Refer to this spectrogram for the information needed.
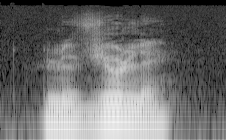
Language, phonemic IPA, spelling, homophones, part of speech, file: French, /vjɔ.lɛ/, violet, violais / violait / violaient, noun / adjective, Fr-violet.ogg
- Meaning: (noun) 1. purple (colour) 2. mushroom with a violet cap, such as a webcap or cortinar; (adjective) purple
